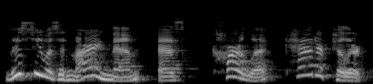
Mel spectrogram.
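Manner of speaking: ordinary delivery, nothing marked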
